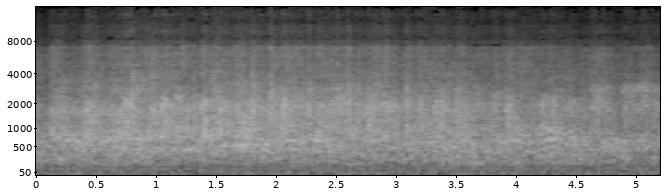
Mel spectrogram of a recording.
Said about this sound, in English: The main tax proposals are, honourable members, a new top personal income tax rate of 45% for those with taxable incomes above 1.5 million rands. I thought you would clap for that.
